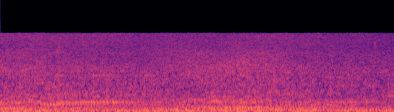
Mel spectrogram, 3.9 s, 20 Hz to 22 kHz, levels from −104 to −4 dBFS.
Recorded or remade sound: recorded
